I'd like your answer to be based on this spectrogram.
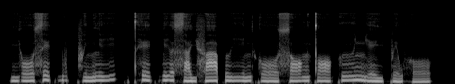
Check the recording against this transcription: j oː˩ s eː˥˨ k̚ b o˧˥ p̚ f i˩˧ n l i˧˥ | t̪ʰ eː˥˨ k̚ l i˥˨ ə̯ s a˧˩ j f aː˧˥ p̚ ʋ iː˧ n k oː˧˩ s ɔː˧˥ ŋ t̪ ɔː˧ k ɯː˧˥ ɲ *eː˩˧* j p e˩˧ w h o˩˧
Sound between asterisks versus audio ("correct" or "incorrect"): incorrect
